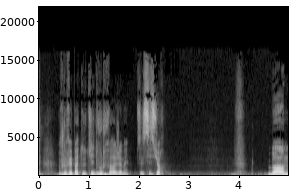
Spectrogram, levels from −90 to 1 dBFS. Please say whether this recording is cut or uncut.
cut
